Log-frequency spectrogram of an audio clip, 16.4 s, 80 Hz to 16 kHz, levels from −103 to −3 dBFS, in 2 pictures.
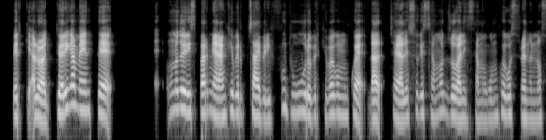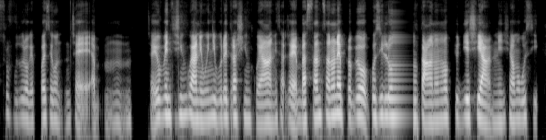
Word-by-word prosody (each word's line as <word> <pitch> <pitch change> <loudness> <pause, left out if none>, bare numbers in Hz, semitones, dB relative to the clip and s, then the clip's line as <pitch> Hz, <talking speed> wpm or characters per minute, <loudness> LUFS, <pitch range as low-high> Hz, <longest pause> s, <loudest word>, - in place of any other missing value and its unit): perché 200 0 -3
allora 185 -4 +5
teoricamente, 250 0 +4 0.8
eh, 340 - -23
uno 255 +3 -6
deve 265 -1 +4
risparmiare 230 -3 +4
anche 210 +5 -1
per 220 -3 -5
sai 210 -2 +2
per 185 -1 -6
il 180 - -12
futuro, 230 -4 -7
perché 200 0 -16
poi 220 +1 -3
comunque 205 -2 -3
da 180 0 +4
cioè, 190 - -2
adesso 190 +7 -2
che 225 - -7
siamo 220 +2 -13
giovani 190 -4 -1
stiamo 175 0 -15
comunque 195 +5 -12
costruendo 205 -3 -8
il 175 - -17
nostro 190 +4 -16
futuro 185 -1 -13
che 165 - -12
poi 190 0 -5
secon 180 -4 -13
cioè, 295 - -4
ehm, - - -10
cioè, - - -28
mhmm, 165 -1 -21 0.3
io 180 - -2
ho - - -9
25 200 0 0
anni 180 -1 +5
quindi 185 +2 -6
pure 190 +1 -2
tra 195 +2 -1
5 180 -3 -13
anni 165 +2 +2
sai - - -11
cioè, 165 -4 +4
abbastanza 185 +3 0
non 205 +2 +2
è 215 - +9
proprio 190 -1 -1
così 200 0 -6
lontano, 195 -3 -1
non 180 +2 -7
ho 185 - -3
più 190 +1 -15
10 190 +2 +2
anni 165 -2 +2
diciamo 175 0 -7
così. 180 -1 -13
195 Hz, 215 wpm, -22 LUFS, 180-215 Hz, 0.8 s, è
